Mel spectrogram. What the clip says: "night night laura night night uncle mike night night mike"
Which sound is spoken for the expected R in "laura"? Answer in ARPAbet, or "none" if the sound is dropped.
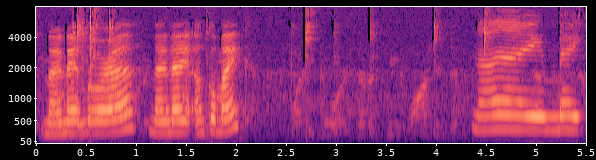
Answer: R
